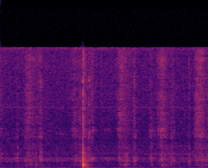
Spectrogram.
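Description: Hands handling a small plastic projector's casing on a desk, with faint rubbing and one sharp click a little under a second in.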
